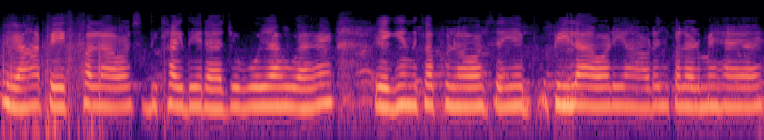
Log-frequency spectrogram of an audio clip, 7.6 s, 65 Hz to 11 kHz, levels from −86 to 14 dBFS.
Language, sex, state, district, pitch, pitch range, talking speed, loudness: Hindi, female, Bihar, Jahanabad, 230 Hz, 225-235 Hz, 190 wpm, -15 LUFS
